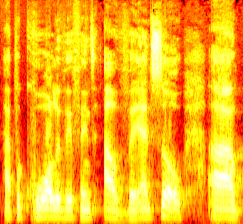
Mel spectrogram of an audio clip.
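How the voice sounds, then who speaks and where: A man from Nigeria talks easily in a casual interview as a guest musician. His voice sits at an ordinary middle pitch. He chuckles often and strings his thoughts together with fillers and restarts. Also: level tone, measured pace.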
